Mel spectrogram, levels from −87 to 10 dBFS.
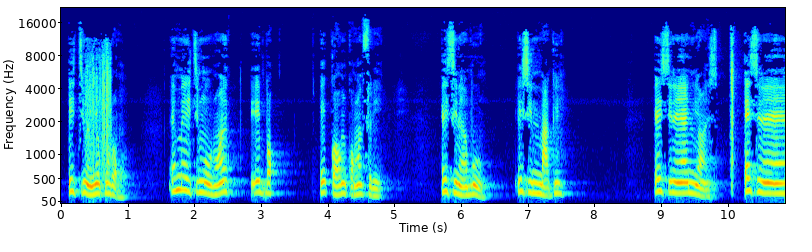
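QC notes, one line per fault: Throughout: generation loss. The speech sounds swirly, hollow and smeared, with blurred consonant onsets. This is likely from around five successive MP3 passes at 64 kbit/s, each requantising on a shifted frame grid. A spectrogram shows accumulated holes and flickering blocks below the 20.9 kHz ceiling.
0.35–0.76 s: cable scratch noise. Dense, uneven scratching rides over the speech at about 10 dB below it, likely from a worn connector or cable being moved so its contact resistance jumps rapidly. The waveform shows ragged broadband bursts, and the spectrogram shows irregular vertical streaks.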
